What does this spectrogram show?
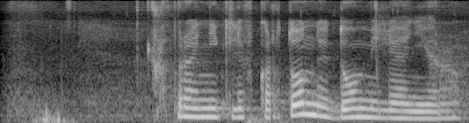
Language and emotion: Russian, neutral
